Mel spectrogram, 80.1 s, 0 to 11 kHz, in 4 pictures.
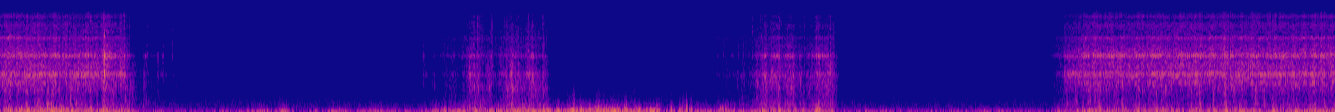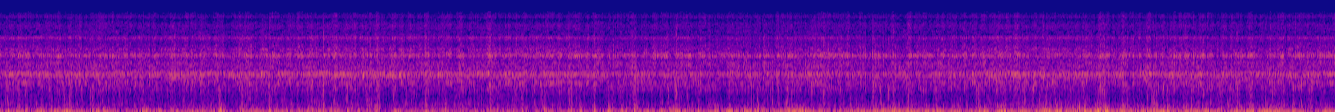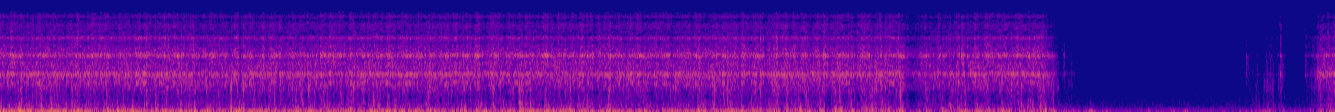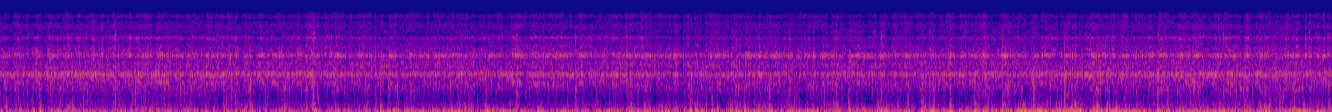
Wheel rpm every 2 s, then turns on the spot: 0, 0, 10, 0, 10, 0, 0, 50, 70, 70, 70, 70, 70, 70, 70, 70, 70, 70, 70, 70, 70, 70, 70, 70, 70, 70, 50, 30, 0, 10, 70, 70, 70, 70, 70, 70, 60, 70, 70, 70.
4-6 8-10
